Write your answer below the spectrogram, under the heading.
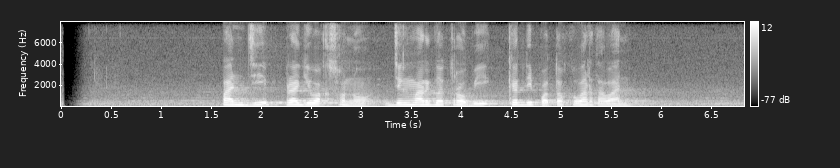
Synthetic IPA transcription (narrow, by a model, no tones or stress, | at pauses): paɲd͡ʒipɾaɡiwaksɔnɔd͡ʒɨŋmarɡɔt̪rɔbikɨrdipɔt̪ɔkuwart̪awan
